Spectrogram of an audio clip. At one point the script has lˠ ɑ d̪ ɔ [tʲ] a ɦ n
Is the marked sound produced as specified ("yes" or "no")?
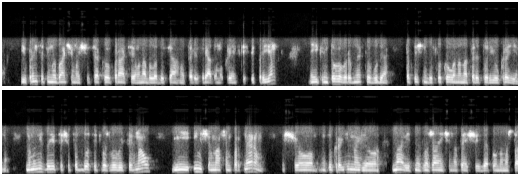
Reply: no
